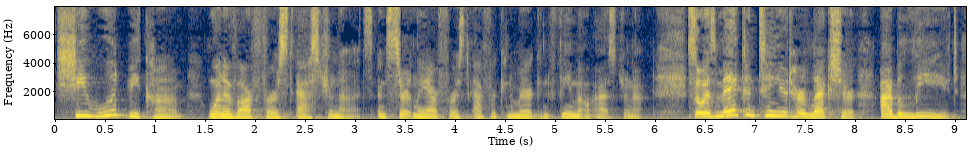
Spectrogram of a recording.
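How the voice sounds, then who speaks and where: Somewhat breathy, a woman in a New York accent sweeps through very wide pitch swings. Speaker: conference speaker. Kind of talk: closing speech. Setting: stage with audience. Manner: fast.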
